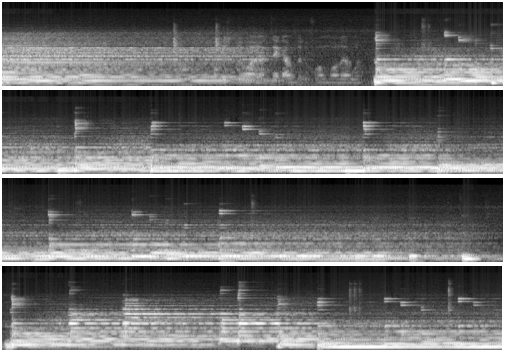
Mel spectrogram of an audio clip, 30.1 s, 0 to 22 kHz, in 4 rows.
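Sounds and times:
piano and strings ballad: 0.0 - 4.4, 5.6 - 30.0.

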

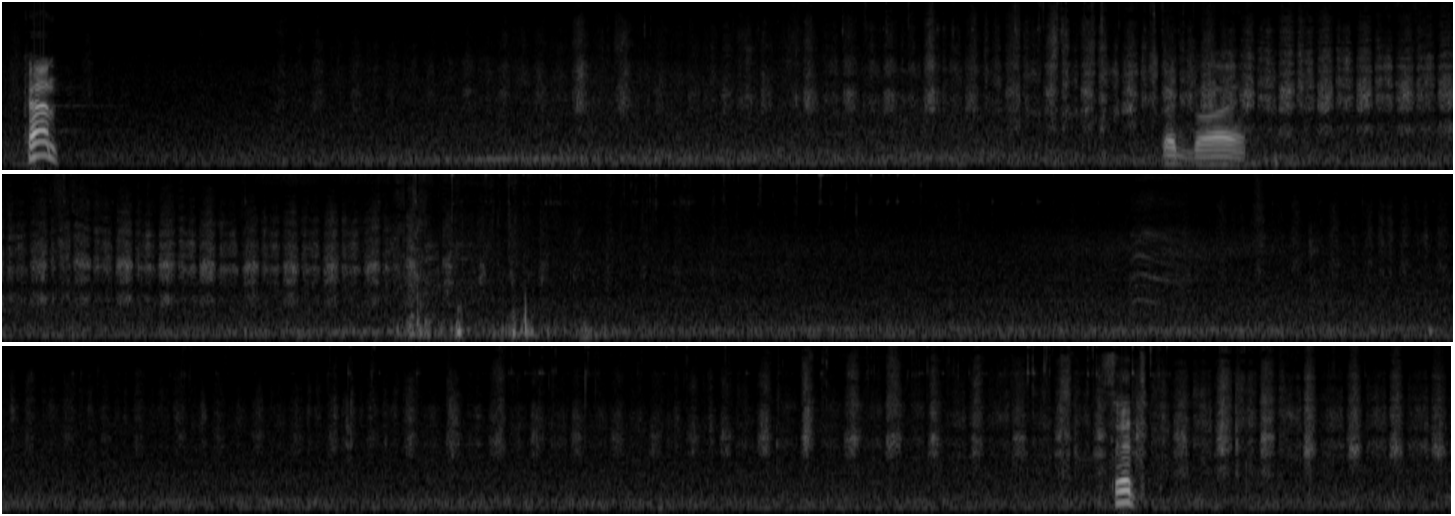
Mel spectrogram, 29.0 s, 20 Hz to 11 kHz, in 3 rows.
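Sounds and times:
dog panting: 1.8 - 14.6, 17.7 - 29.0.

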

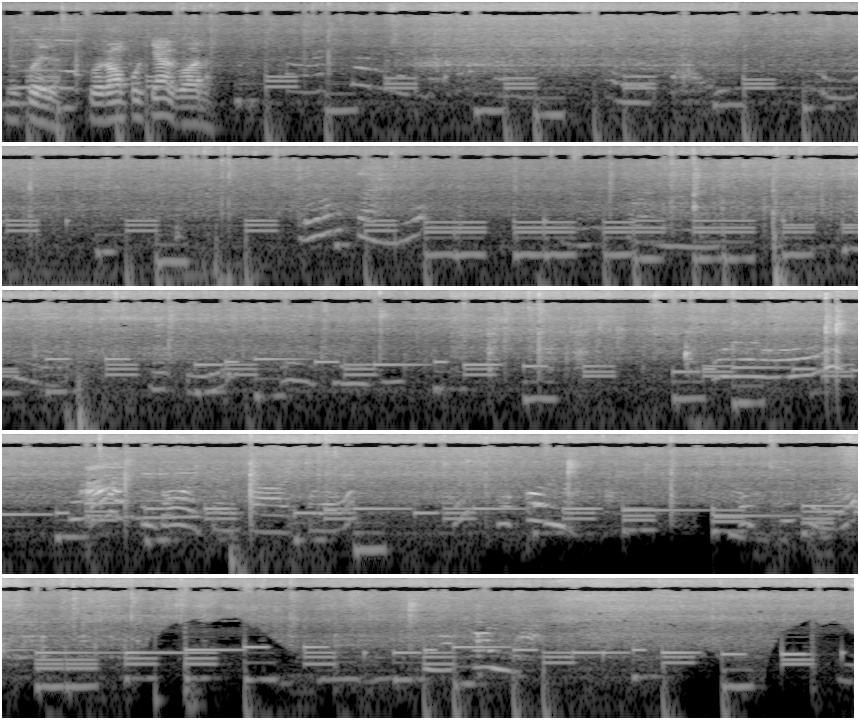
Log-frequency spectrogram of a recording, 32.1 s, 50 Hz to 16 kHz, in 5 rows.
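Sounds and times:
background music melody: 0.0 - 32.0
patties sizzling on a griddle: 0.0 - 32.0.

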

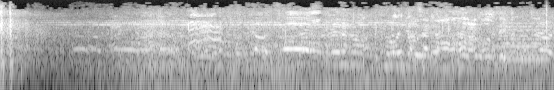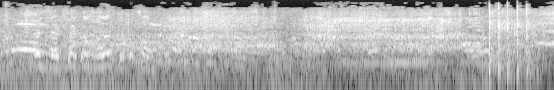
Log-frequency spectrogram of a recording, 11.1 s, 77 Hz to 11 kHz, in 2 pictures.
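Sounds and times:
men shouting: 0.7 - 10.5.

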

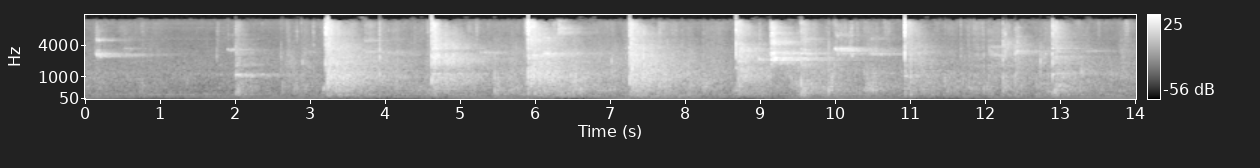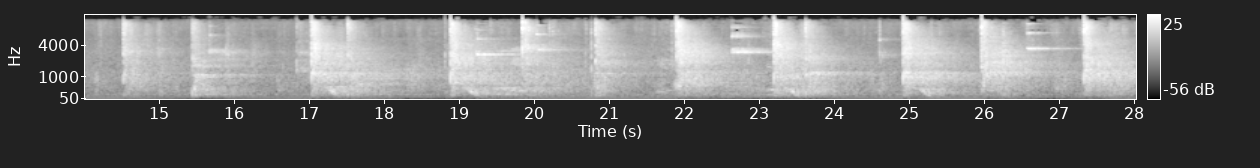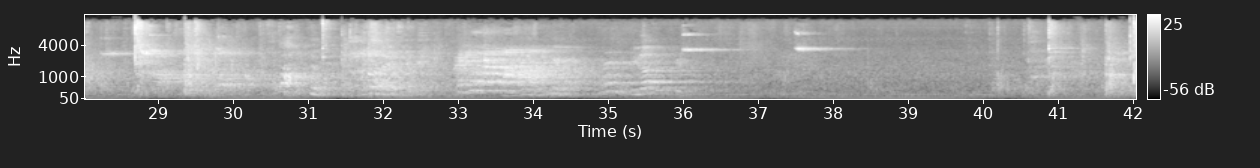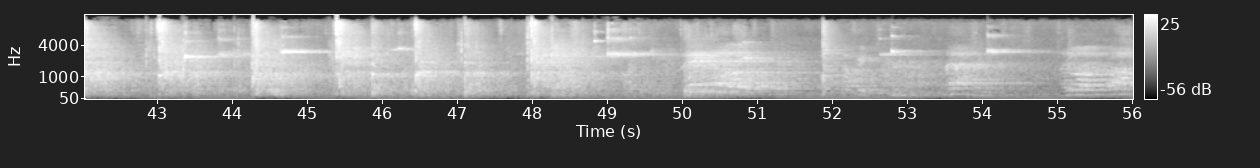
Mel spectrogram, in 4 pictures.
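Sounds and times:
shoes squeaking on court: 0.0 - 21.6, 22.4 - 31.8, 35.9 - 42.0, 42.6 - 50.0, 52.0 - 55.1
rackets hitting shuttlecock: 1.6 - 32.8, 40.0 - 50.4, 51.0 - 52.2.

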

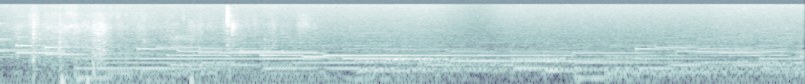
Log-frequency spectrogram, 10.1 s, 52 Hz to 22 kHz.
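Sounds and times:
quiet background music: 0.0 - 10.0
faint rustles: 0.1 - 4.1.

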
